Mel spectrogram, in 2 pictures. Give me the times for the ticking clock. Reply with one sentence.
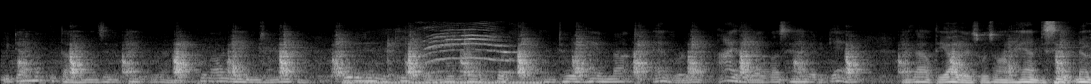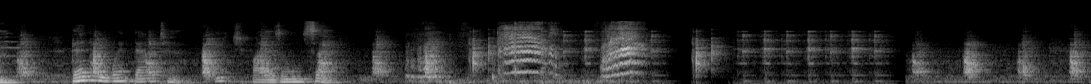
The ticking clock can be heard from 0.0 to 21.7 s.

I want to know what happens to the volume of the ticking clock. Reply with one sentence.
The loudness of the ticking clock goes down.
